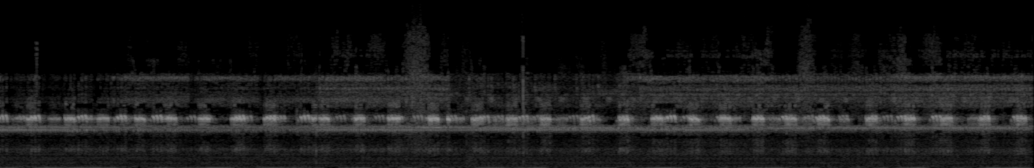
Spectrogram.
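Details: Grass insects chirping as a study-session background sound: a steady high band with pulsed chirps repeating about three times a second, over a low constant hum.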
